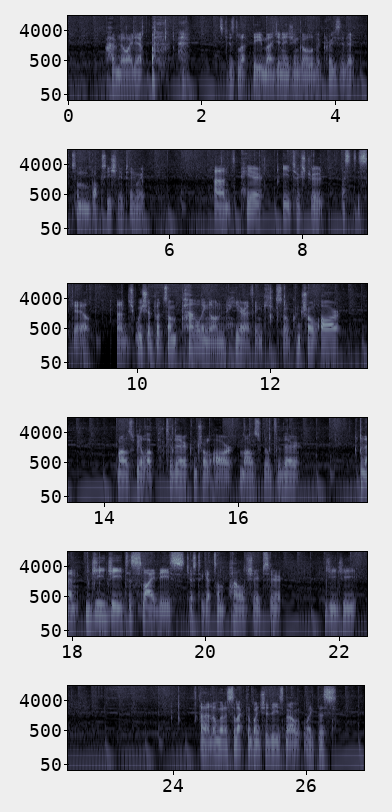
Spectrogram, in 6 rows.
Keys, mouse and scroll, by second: 0.8 shift+d, 1.2 s, 2.1 middle click, 2.8 e, 4.9 middle click, 6.0 click, 6.6 shift+click, 7.0 shift+click, 7.4 e, 8.0 s, 9.2 middle click, 9.5-11.5 middle drag, 11.8 ctrl+r, 14.8 ctrl+r, 16.4 3, 16.7 middle click, 17.6 2, 18.0 g, 19.8 click, 20.0 g, 21.4 g, 23.8 3, 24.0 click, 25.8 click, 26.4 click.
